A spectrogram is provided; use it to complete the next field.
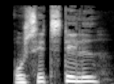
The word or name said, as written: rosetstillet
